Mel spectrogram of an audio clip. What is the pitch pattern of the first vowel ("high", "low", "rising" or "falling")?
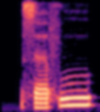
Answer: low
